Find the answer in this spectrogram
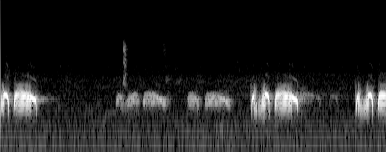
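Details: Decoy spotted dove calling to draw in wild doves: loud, mellow, low coos in phrases, a strong double-note burst opening and closing each phrase, softer drawn-out coos between, with clear pauses of silence.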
